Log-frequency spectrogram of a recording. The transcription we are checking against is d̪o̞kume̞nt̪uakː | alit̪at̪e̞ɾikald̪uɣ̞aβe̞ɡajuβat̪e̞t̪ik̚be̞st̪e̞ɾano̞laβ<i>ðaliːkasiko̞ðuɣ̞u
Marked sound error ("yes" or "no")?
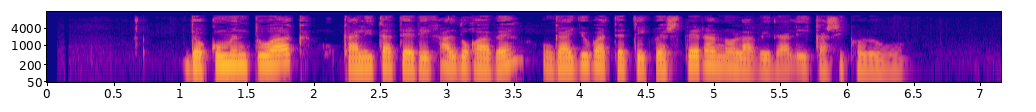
no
